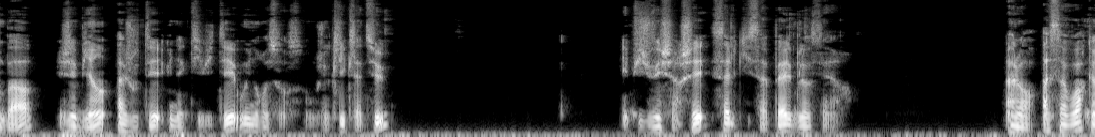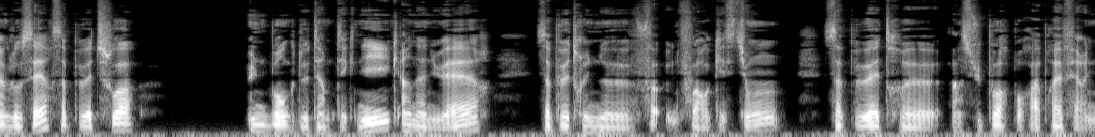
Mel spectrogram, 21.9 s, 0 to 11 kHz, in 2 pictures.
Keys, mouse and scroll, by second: 3.7 click, 6.4-6.8 scroll down 1, 7.9 click, 9.7-10.1 scroll down 2, 10.6-10.9 scroll down 1, 11.6-11.9 scroll down 2, 12.8-13.1 scroll down 2.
